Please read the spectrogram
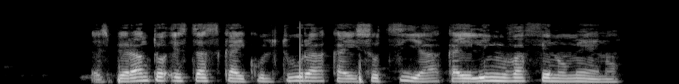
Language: Esperanto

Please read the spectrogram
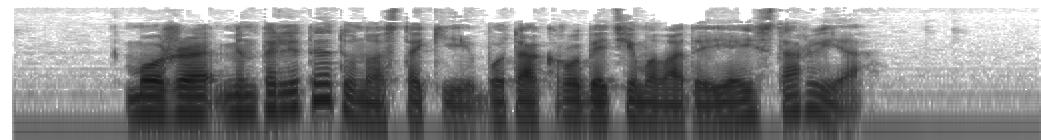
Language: Belarusian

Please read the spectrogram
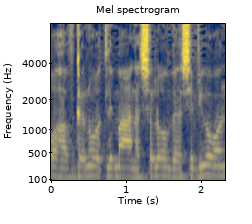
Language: Hebrew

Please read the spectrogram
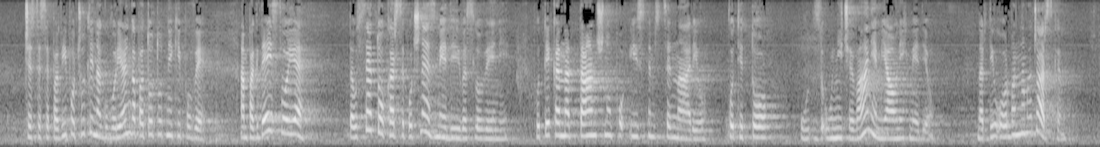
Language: Slovenian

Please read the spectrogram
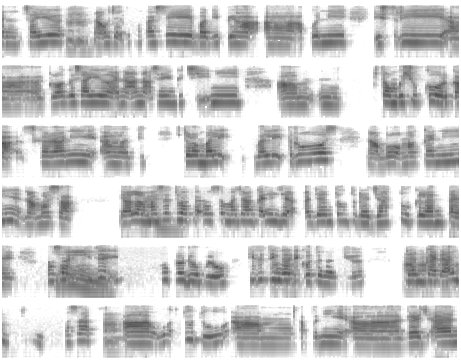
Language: Malay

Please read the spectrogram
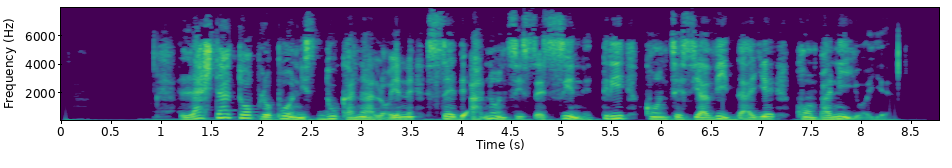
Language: Esperanto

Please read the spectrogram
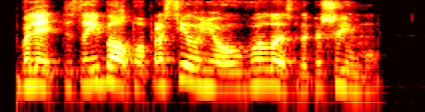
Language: Russian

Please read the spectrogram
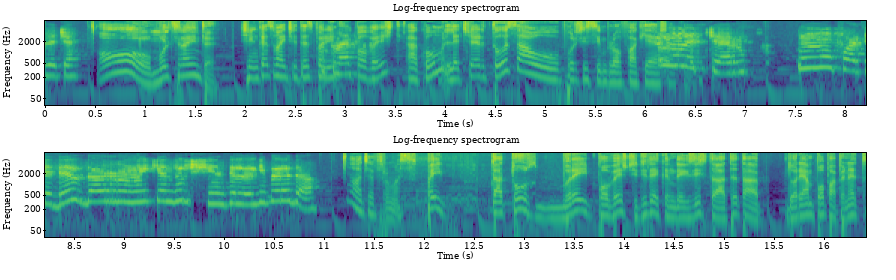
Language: Romanian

